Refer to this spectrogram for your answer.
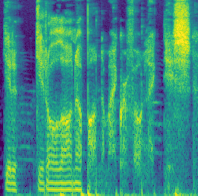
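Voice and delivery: unvoiced close-mic whisper. Shown as a demonstration. GM shows players his quiet mic voice, whispering. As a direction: lean right into the mic and whisper. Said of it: "a little quieter and a little more int".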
